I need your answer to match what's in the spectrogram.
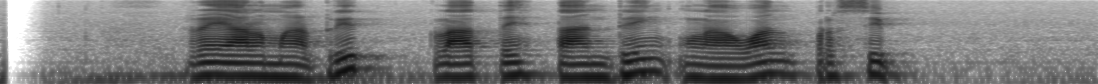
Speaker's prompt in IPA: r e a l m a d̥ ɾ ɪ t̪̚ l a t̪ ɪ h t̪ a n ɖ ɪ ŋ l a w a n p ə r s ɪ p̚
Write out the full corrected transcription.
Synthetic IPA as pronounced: r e a l m a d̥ ɾ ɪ t̪̚ l a t̪ ɪ h t̪ a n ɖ ɪ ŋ l a w a n p ə r s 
